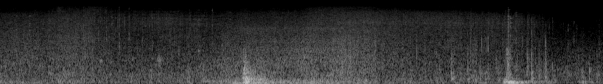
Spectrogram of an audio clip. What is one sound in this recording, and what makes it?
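Waves crash and roar against a ship.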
